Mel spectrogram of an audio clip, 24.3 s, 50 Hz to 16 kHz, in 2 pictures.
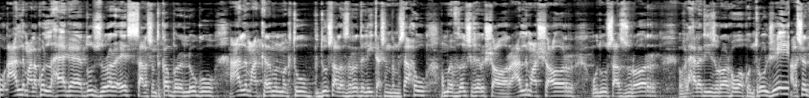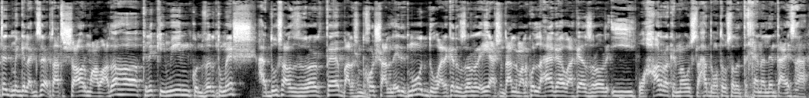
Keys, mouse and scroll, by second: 0.9 s, 3.2 shift+middle click, 3.2 click, 3.2 scroll up 3, 3.4 click, 5.1 Delete, 6.5-7.0 scroll down 5, 7.3 shift+click, 8.8 ctrl+j, 11.6 right click, 13.8 shift+middle click, 13.8 click, 13.8 scroll up 3, 13.8 right click, 15.7 middle click, 17.7 Tab, 19.3 a, 19.9 e, 21.5 middle click, 22.6 Tab, 22.7 Tab, 22.9 middle click, 24.0 Tab.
